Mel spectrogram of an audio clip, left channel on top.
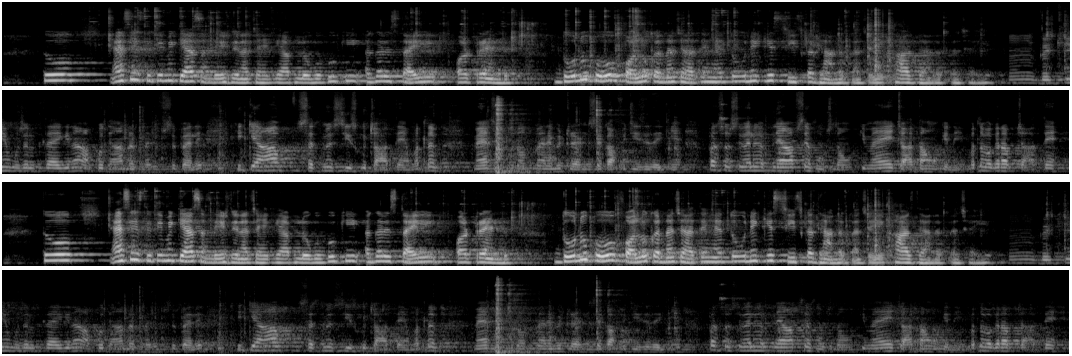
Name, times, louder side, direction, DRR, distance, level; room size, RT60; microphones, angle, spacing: voice 1, 0.4-5.1 5.5-9.9, right 2 dB, 45° right, 8 dB, 1.1 m, -22 dB
sound 1, 0.8-2.8 3.4-9.1 9.4-10.0 10.4-11.0 11.3-19.2, left 3 dB, 10° left, 2.5 m, -42 dB
voice 2, 10.1-21.2, left 3 dB, 65° left, 2 dB, 3.0 m, -35 dB
27.5 x 23.5 x 7.3 m, 1.1 s
head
